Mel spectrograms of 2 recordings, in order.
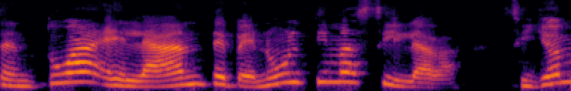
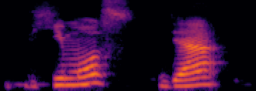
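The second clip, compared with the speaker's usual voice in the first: ordinary talk, nothing marked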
